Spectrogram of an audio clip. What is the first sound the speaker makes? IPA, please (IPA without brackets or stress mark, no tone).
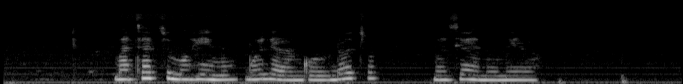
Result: m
